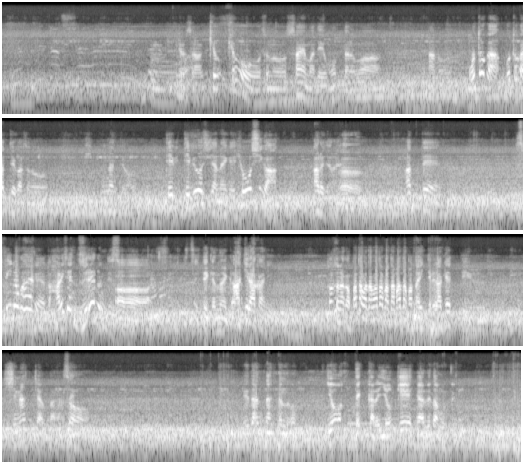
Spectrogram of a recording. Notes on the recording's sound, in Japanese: 2022-23シーズンのWEリーグ最終戦を見に行った帰りに車内で緊急収録(笑)。音声聞きづらい所はご容赦を！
